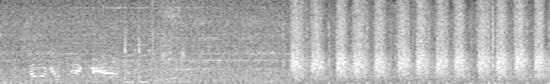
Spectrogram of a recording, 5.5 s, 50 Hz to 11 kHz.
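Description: Attack helicopter in Battlefield 3 on Wake Island, engine hum building and then a fast, steady rotor chop thumping close by, with someone talking over the noise.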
